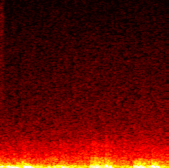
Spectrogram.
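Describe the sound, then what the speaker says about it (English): Low, rolling thunder of an approaching storm in the video game Alan Wake, a steady rumble that swells in several soft waves, with wind-like noise and no talk. "It seems there's a storm coming."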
